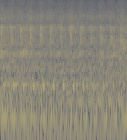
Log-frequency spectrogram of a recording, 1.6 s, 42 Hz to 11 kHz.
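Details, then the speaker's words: 1988 Saab 900 Turbo that sat a long time: the engine catches and runs unevenly with a quick, regular tapping over the idle, then dies. It is a bizarre noise of unknown cause, and the sound persists on a later restart. "what's up with that what is up with that and then she dies"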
